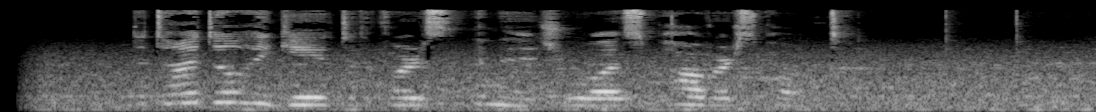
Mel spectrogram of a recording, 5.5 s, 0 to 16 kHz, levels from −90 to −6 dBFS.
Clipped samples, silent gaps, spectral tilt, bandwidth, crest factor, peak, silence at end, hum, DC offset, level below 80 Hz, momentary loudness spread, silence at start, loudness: under 0.1%; none; -2.5 dB/octave; 12 kHz; 20 dB; -8 dBFS; 0 s; none; under 0.1%; -58 dBFS; 15 LU; 0.15 s; -27 LUFS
